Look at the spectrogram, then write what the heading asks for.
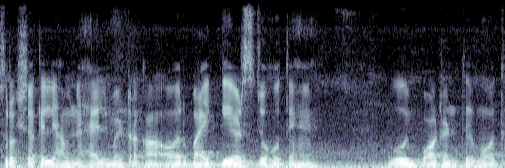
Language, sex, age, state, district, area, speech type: Urdu, male, 18-30, Delhi, East Delhi, urban, spontaneous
